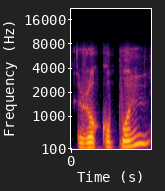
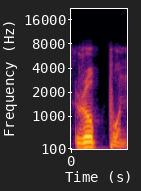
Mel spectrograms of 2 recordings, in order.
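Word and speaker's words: 六分: similarly for rope it's Roku Pun It's it it's not Roku pun although it's six it's rope bone so there is a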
